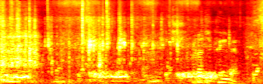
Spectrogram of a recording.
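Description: A black feedback breed pigeon coos in soft, throaty rolling calls, repeated several times close by, while a person talks over it.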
